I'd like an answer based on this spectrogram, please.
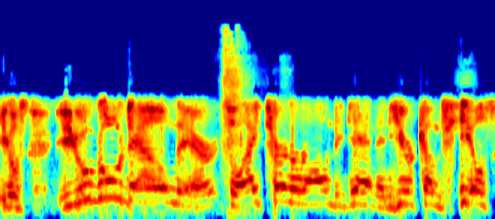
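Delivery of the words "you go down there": put-on, imitated big, deep voice. Retelling what Al asked back at the bench: Al's big deep voice. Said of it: "Al had that big, deep voice".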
